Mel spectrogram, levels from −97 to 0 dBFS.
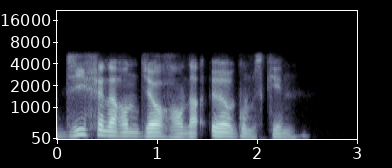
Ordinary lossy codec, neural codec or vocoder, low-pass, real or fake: Opus, 32 kbps; autoencoder, 48 kHz, 32 numbers a frame, DAC-VAE, trained on Japanese speech; 5.4 kHz; fake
